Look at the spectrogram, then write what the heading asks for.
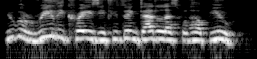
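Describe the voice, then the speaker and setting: A woman's voice: on the high side, fast talker, far from the mic, voice pushed up, natural voice. A woman reading the part of a bitter teenage boy fighter in a storybook, sneering and dismissive.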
